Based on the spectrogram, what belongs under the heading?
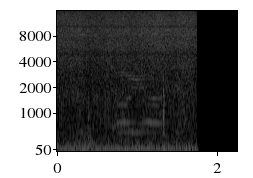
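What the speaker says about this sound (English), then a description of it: "Oh, here comes the wind again." Wind buffets the microphone in a continuous low roar aboard a moving boat on open water, with faint voices and a thin tonal whine, then cuts off abruptly into silence.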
